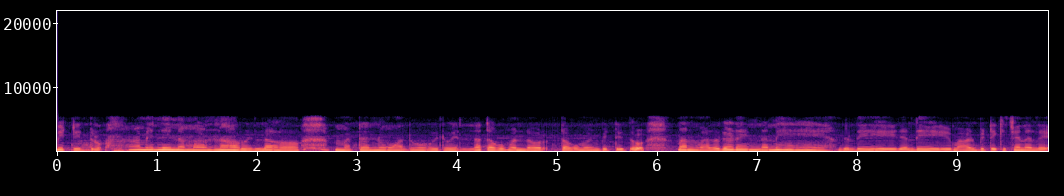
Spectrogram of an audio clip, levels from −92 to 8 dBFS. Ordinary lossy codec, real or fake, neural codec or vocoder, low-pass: none; fake; vocoder, 22.05 kHz, 80 mel bands, WaveNeXt; 5.4 kHz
